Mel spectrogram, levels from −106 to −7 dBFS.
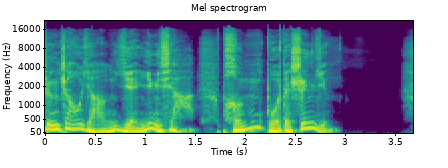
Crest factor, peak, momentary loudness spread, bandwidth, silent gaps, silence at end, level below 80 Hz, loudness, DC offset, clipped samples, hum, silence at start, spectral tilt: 12 dB; -2 dBFS; 11 LU; 16.5 kHz; 3.32-3.37 s, 3.47-3.51 s; 0 s; -26 dBFS; -14 LUFS; under 0.1%; under 0.1%; none; 0 s; -4.5 dB/octave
